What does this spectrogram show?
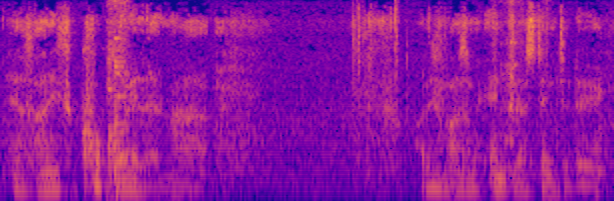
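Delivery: whispered aside to himself. Real, not acted. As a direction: say it under your breath, in a whisper. Muttering to himself in game.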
